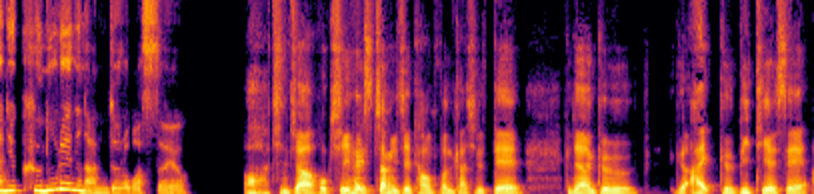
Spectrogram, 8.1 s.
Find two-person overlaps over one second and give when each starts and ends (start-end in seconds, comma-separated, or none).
none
